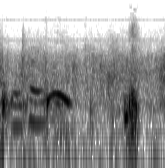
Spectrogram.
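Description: A woman crying, with wavering, sobbing cries in the first second and a short sob about one and a half seconds in.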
